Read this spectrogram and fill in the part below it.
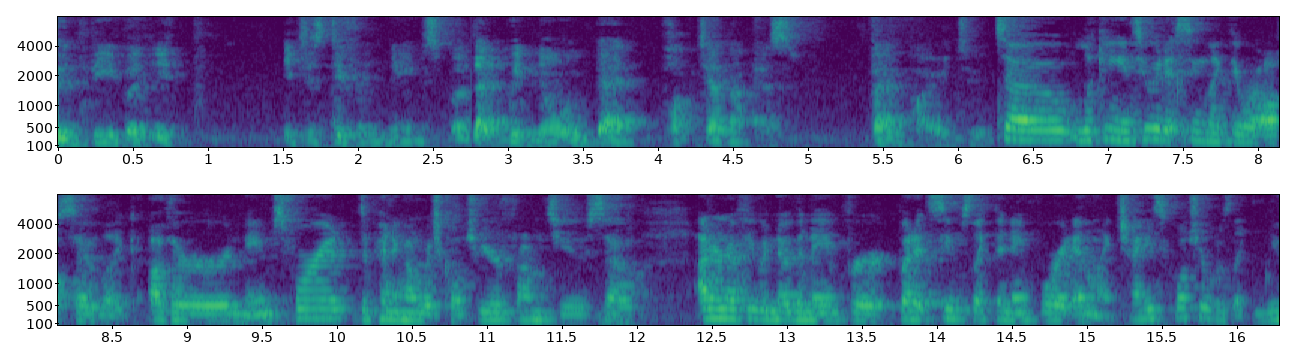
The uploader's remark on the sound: Please excuse our microphone quality this week, we are still traveling!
